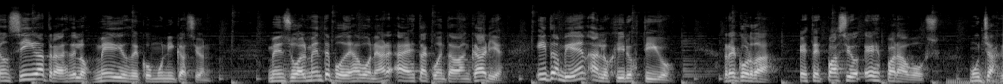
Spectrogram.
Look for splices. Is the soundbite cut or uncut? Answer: uncut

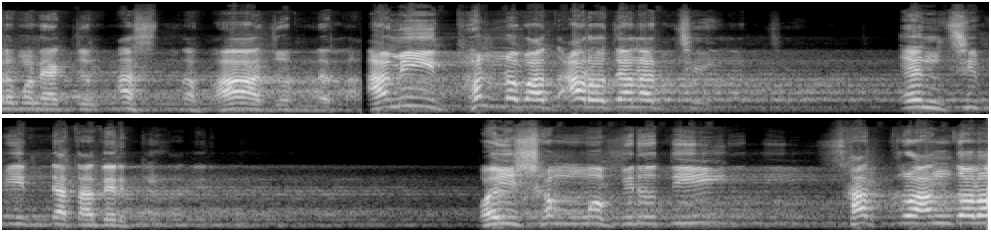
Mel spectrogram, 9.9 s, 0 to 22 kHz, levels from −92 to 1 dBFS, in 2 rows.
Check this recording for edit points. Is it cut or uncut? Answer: cut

